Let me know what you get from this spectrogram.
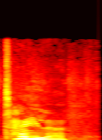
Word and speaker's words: Taylor: My name's Taylor. Francis Taylor. – How do you spell that? – T-A-Y-L-O-R. – T-A-Y-L-O-R.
